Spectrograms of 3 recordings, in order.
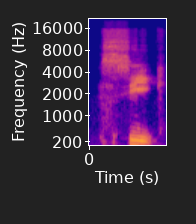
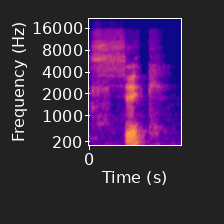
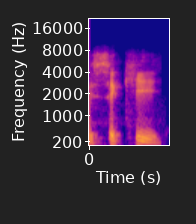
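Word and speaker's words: Sikh: it don't pronounce it you don't pronounce it seek you pronounce it sick that's correct okay be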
